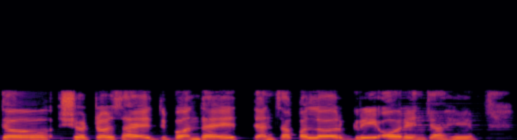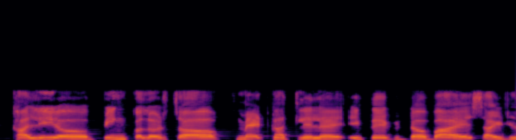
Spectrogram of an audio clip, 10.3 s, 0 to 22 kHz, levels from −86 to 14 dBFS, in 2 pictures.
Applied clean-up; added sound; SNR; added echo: neural mask model DeepFilterNet 3.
